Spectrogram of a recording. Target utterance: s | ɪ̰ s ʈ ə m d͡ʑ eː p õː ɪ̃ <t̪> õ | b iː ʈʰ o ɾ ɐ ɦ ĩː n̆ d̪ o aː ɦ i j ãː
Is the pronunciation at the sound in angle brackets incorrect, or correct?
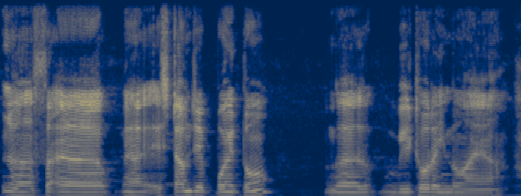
correct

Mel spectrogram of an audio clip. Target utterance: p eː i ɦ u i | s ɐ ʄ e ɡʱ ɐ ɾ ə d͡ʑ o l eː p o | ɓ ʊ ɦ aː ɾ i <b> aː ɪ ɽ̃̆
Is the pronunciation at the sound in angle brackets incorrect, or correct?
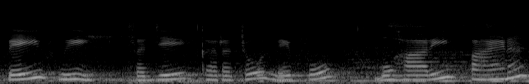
incorrect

